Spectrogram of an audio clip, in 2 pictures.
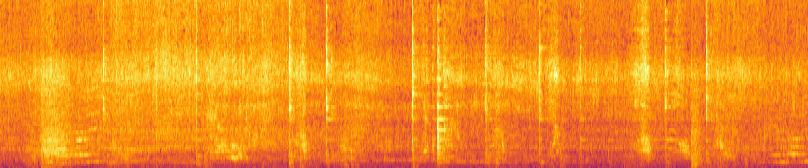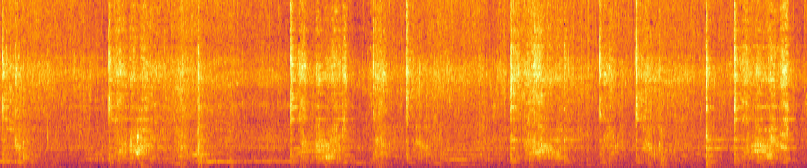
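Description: Paneer and vegetables stir-frying in a pan, a steady sizzle broken by repeated scraping and clinking of a spatula against the pan.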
